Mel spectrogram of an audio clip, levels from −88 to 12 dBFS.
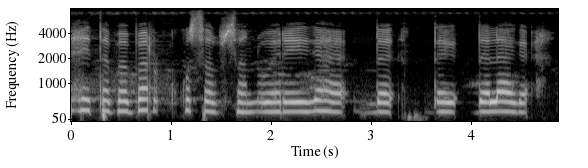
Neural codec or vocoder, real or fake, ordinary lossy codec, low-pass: none; real; none; none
